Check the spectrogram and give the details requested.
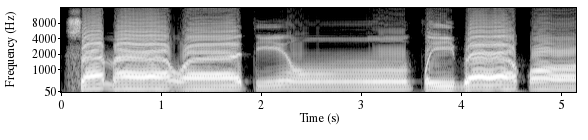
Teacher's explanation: cara membacanya suara tanwinnya disamarkan ke huruf th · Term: bacaan ikhfa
